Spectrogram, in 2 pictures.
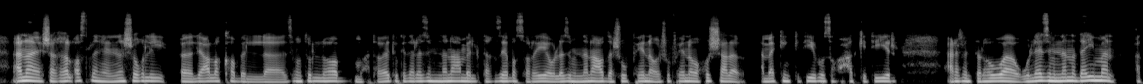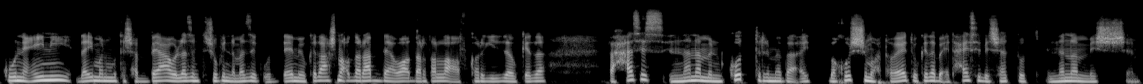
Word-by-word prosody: أنا 160 0 +6
شغّال 150 +2 +1
أصلًا 165 0 -2
يعني 135 -2 -1
أنا 145 - +1
شُغلي 155 -1 0 0.2
آآ 130 -1 0
ليه 140 +2 -2
علاقة 150 +1 -2
بال 115 -3 -4
زي 145 - -6
ما - - -1
تقول 150 +1 -1
هو 150 0 +2
بمحتويات 140 0 -6
و - - -4
كده 145 0 -4
لازم 150 +1 0
إن 145 - +2
أنا 150 +1 +3
أعمل 150 -2 0
تغذية 140 +2 -3
بصرية 140 -1 -2
ولازم 135 +2 0
إن 130 +1 -1
أنا 145 +1 +2
أقعد 140 -1 0
أشوف 140 +2 -4
هِنا 145 -1 +1
وأشوف 135 +4 -7
هِنا 145 0 +1
وأخُش 145 +3 0
على 130 -4 -2 0.2
أماكن 140 +3 -1
كتير 150 +3 -3
وصفحات 145 0 -6
كتير. 145 +1 -2 0.5
عارف 145 +1 0
أنت 140 -1 -2
اللي 140 +1 +1
هو 145 -3 +3
ولازم 165 +4 +4
إن 155 - +6
أنا 165 +1 +5
دايمًا 175 -1 +4 0.2
أكون 175 +5 +2
عيني 185 +3 +5
دايمًا 165 +5 +1
متشبعة 160 +1 0
ولازم 165 +1 +2
تشوف 160 +1 -3
النماذج 155 +1 0
قدّامي 145 +5 -2
وكده 165 +5 -1
عشان 175 +2 +2
أقدر 165 0 0
أبدِع 165 -3 -2
وأقدر 145 0 -1
أطلّع 150 -2 -2
أفكار 145 +5 -6
جديدة 140 +1 -2
وكده. 140 +3 -3 0.6
فحاسس 205 +2 0
إن 135 +2 +2
أنا 180 +3 +4
من 150 -4 +3
كُتر 180 -1 -1
ما 150 -1 +2
بقيت 140 -1 -5 0.2
باخش 185 +7 +3
محتويات 155 +3 0
وكده 165 +3 0
بقيت 125 -8 -5
حاسس 180 0 -2
بتشتت 145 -2 -2 0.2
إن 130 +3 -2
أنا 155 +1 +3
مش 130 -2 +1
145 Hz, 205 wpm, -23 LUFS, 140-160 Hz, 0.6 s, أنا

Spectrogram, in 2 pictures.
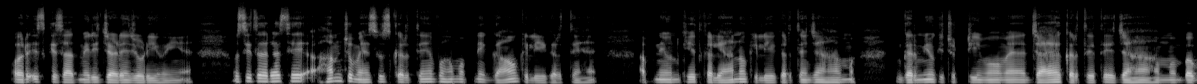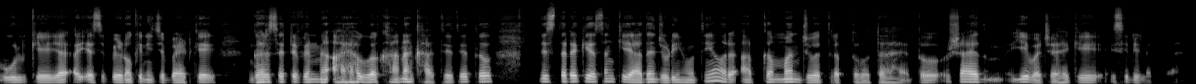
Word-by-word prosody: और 110 +2 +4
इसके 125 -1 -2
साथ 105 -1 +2
मेरी 110 0 0
जड़ें 105 -1 +4
जुड़ी 95 0 0
हुई 95 0 -7
हैं। 95 - -11 0.4
उसी 130 +4 +1
तरह 140 0 +6
से 150 +1 +2 0.2
हम 140 +4 +1
जो 150 - +4
महसूस 115 +2 0
करते 115 +4 -2
हैं, 125 - 0
वो 130 - -1
हम 120 +1 -4
अपने 120 +1 -6
गाँव 115 +6 +2
के - - -5
लिए 95 0 -4
करते 95 +3 -6
हैं, 100 +2 -8 0.5
अपने 110 0 -2
उन 110 0 -2
खेत-खलिहानों 110 +1 +1
लिए 100 0 -1
करते 110 - -4
हैं 105 - -4
जहाँ 105 -1 -1
हम 110 +2 -4 0.5
गर्मियों 105 +2 +3
की 110 - -9
छुट्टियों 105 0 -3
में 105 0 0
जाया 105 +2 +6
करते 100 - 0
थे, 110 - +2
जहाँ 100 0 0
हम 105 +1 -5
बबूल 105 +2 +2
के 105 -1 +3
या 105 - +7
अ, - - +1
ऐसे - - 0
पेड़ों 105 0 +4
के 110 - -3
नीचे 105 0 -3
बैठ 100 -1 +2
के 110 0 +5 0.4
घर 115 +1 +5
से 125 - +3
टिफ़िन 120 -1 +2
में - - +5
आया 110 -1 +2
हुआ 115 -2 +5
खाना 120 +1 +2
खाते 100 +1 -3
थे। 120 - +2
तो 130 +2 +2 0.6
इस - - +2
तरह 140 0 +6
की 135 0 +2
असंख्य 130 0 0
यादें 110 +4 +5
जुड़ी 110 0 0
होती 105 +7 -5
हैं 170 - +1
और 130 -9 +2
आपका 110 +3 -1
मन 120 +1 +2
जो 105 0 +1
है 105 - +4
तृप्त - - -5
होता 95 0 -4
है, 95 +2 -9
तो - - -2
शायद 125 - +4 0.2
ये 125 - +2
वजह 100 - -2
है 100 - -1
कि 105 -1 -2 0.2
इसीलिए 95 - -6
लगता 90 - -22
है। - - -35
110 Hz, 215 wpm, -23 LUFS, 105-120 Hz, 0.6 s, या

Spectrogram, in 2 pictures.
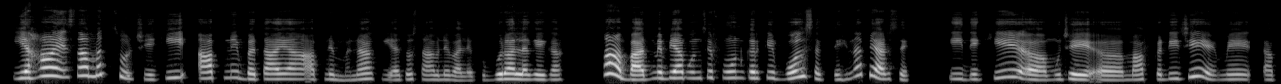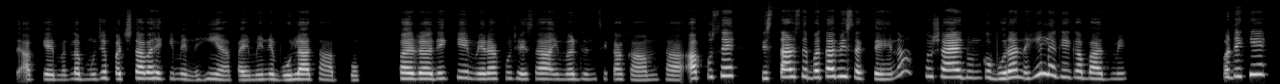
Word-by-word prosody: यहाँ 300 +8 +7
ऐसा 370 +3 +4
मत 430 +5 -1
सोचिए 250 -10 -7
कि 305 - -5
आपने 295 +2 -1
बताया, 245 -1 0
आपने 235 0 -6
मना 215 +5 -5
किया 225 -5 -10
तो 235 +3 -7
सामने 220 -2 -9
वाले 185 -2 -9
को 190 +3 -22
बुरा 240 +4 +4
लगेगा। 225 -2 +1 0.5
हाँ, 465 - +8
बाद 220 -1 +7
में 285 -1 +1
भी 300 - +4
आप 295 0 +4
उनसे 290 +2 -6
फ़ोन 300 0 -4
करके 290 0 -1
बोल 305 +7 +5
सकते 250 -10 -9
हैं 225 +1 -13
ना 415 - -4
प्यार 345 - +3
से 245 -3 -9
कि 250 +4 -15
देखिए 290 +9 -5
अ, 230 -7 +3
मुझे 230 +1 +3
अ, 205 -1 -2
माफ़ 220 +2 -6
कर 230 - -6
दीजिए 265 +4 -3
मैं 230 +1 -6 0.2
आप 215 - -13 0.3
आपके 230 0 -3
मतलब 240 +2 -5
मुझे 240 +5 -4
पछतावा 275 +2 +2
है 275 -1 +1
कि 260 0 -17
मैं 245 -2 -6
नहीं 235 +4 -6
आ 215 - -5
पाई। 205 0 -2
मैंने 230 +2 -3
बोला 230 +2 +2
था 235 0 -14
आपको, 205 +1 -12 0.4
पर 260 -1 +6
देखिए 270 +4 -4
मेरा 255 0 +1
कुछ 275 +1 -14
ऐसा 250 0 0
इमरजेंसी 240 +1 -6
का 240 -1 -6
काम 210 -2 -8
था। 220 -2 -6
आप 280 +7 +2
उसे 360 +4 +1 0.3
विस्तार 280 +6 +4
से 360 0 -5
बता 365 +3 +6
भी 375 0 +3
सकते 285 -7 -1
हैं 240 +1 -7
ना, 310 - -8
तो 375 - -5
शायद 340 -2 +5
उनको 310 +1 -7
बुरा 300 +4 +5
नहीं 335 - -1
लगेगा 335 -6 -2
बाद 255 -2 0
में। 255 0 -12 1.0
और - - -1
देखिए 455 +6 +1
255 Hz, 190 wpm, -20 LUFS, 230-300 Hz, 1.0 s, हाँ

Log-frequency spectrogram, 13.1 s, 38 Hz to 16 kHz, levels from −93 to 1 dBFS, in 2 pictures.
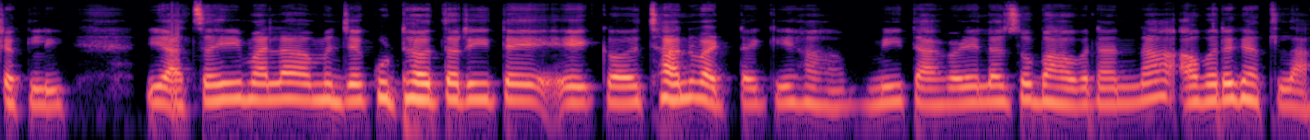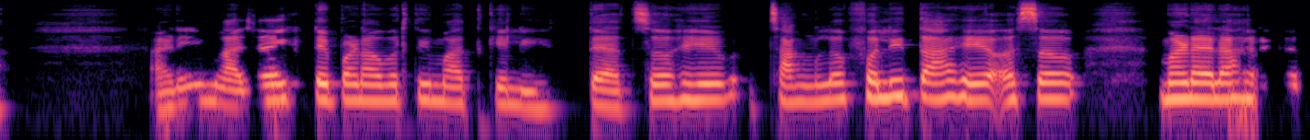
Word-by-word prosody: शकली. 175 -3 -3 0.5
याचंही 195 +5 +1
मला 220 0 +2
म्हणजे 210 -1 +1
कुठंतरी 220 0 +3
ते 210 -1 +2 0.2
एक 190 +1 -4 0.2
छान 230 -1 +4
वाटतं, 180 -4 -1
की 190 0 -5
हा, 185 -2 -7 0.2
मी 190 +3 -4
त्यावेळेला 185 +2 -2
जो 215 - +1
भावनांना 185 +5 -3
आवर 205 +3 +1
घातला 180 -8 -3 0.8
आणि 175 +7 -4
माझ्या 170 +4 0
एकटेपणावरती 210 -1 0
मात 190 -3 -3
केली, 160 -4 -4 0.2
त्याचं 165 +5 +1
हे 215 0 +2 0.2
चांगलं 200 +2 -1
फलित 245 +1 +4
आहे, 225 -1 +3
असं 215 +2 +3 0.5
म्हणायला 225 0 +6
हरकत 215 -2 -4
205 Hz, 135 wpm, -23 LUFS, 185-220 Hz, 0.8 s, म्हणायला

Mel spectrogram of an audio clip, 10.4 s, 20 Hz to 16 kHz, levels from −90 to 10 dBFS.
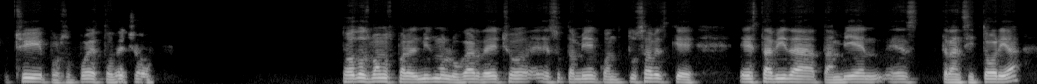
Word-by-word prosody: Sí, 150 -1 +3
por 105 -5 -8
supuesto, 120 +2 -2
de 135 +2 +1
hecho 125 -3 -4 1.9
todos 145 0 +4
vamos 150 0 +2
para 130 -2 +1
el 125 - +3
mismo 140 +1 +2
lugar. 130 +1 +1
De 125 +1 +3
hecho, 135 +2 -2
eso 145 -2 -7
también, 135 0 -1
cuando 120 -1 -5
tú 140 +1 -5
sabes 145 -1 +1
que 115 -2 0 0.4
esta 135 -1 +2
vida 130 -3 +2
también 125 +2 0
es 125 -2 -6 0.2
transitoria, 120 - +2
130 Hz, 140 wpm, -23 LUFS, 120-140 Hz, 1.9 s, todos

